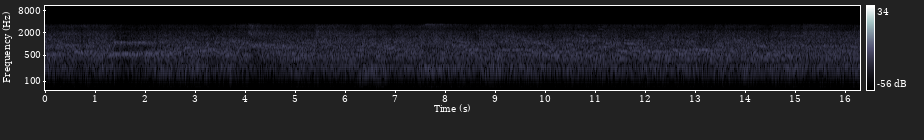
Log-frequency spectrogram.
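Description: A squash ball smacks off a racket and the walls, echoing in a hard-walled court.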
